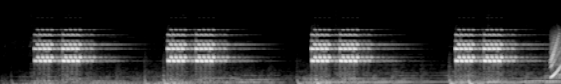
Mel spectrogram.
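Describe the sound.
Incoming-call ringtone from a Metal Gear video game: four bright, high-pitched electronic ring bursts, each made of two quick pulses, repeating at a steady pace with short pauses between them.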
